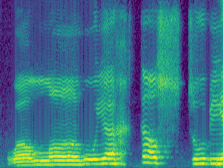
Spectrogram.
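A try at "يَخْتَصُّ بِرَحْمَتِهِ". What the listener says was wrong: Ya tu nipis tapi kha tu tebal.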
